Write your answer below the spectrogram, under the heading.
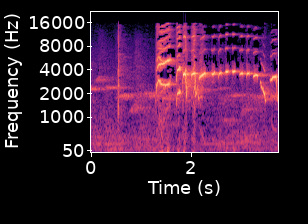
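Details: White-rumped shama decoy bird delivering a sustained whistled phrase broken into rapid pulses, with a falling slur near the end, after a quiet start.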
